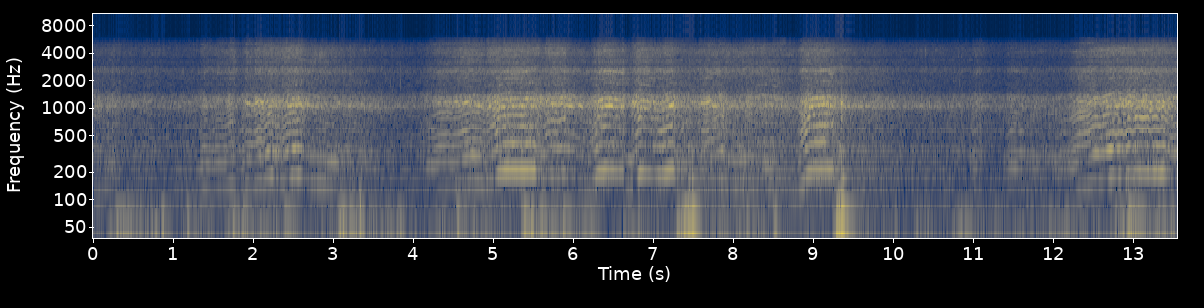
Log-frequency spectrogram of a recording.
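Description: KTM motocross bike's engine, heard from onboard, revving up and dropping back again and again as the throttle is opened and closed, the pitch sweeping up and down several times. A dull thump comes about nine seconds in.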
